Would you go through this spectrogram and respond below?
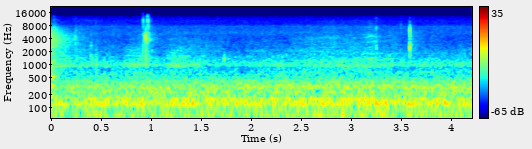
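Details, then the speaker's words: GM late-model HEI distributor system (87-95 GM trucks/marine), key turned on: low steady hum runs evenly through, no surging or cutting out; fuel pump priming normally. "oh and what i should do i'm going to turn the key on so you hear the fuel pump run"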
